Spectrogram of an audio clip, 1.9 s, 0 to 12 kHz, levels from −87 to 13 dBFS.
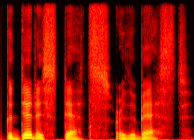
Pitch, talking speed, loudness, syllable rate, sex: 165 Hz, 185 wpm, -19 LUFS, 4.7 syllables/s, female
